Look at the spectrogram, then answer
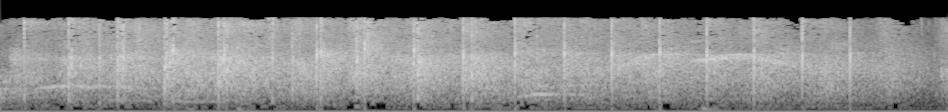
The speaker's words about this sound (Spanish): Un aplauso, por favor.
